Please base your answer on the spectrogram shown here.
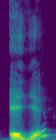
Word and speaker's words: y: e alone means and and the pronunciation is e e because it's alone remember the name of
